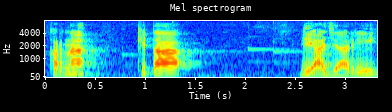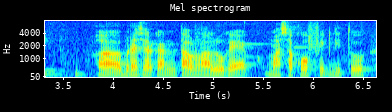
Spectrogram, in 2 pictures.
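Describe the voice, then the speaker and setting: A man of about twenty rambles casually to camera, leaning on fillers. His voice is smooth and resonant and a bit high for a man. The recording sounds slightly dull and muffled. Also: level tone, unhurried, soft background music. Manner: rambling, heavy use of fillers.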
